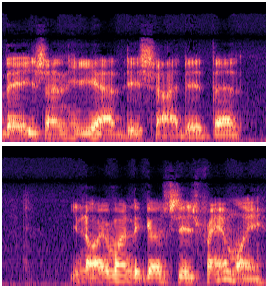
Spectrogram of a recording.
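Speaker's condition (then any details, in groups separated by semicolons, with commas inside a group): Friedreich's ataxia; voice crackles when stressed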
